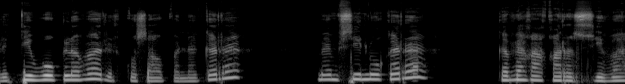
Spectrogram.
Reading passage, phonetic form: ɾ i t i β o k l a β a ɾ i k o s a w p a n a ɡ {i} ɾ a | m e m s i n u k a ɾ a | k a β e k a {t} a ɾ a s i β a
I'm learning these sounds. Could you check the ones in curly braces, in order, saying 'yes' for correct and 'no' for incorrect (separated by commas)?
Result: no, no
